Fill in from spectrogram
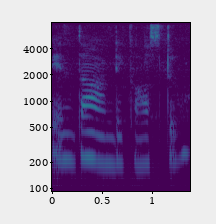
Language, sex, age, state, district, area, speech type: Telugu, female, 30-45, Andhra Pradesh, Visakhapatnam, urban, spontaneous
